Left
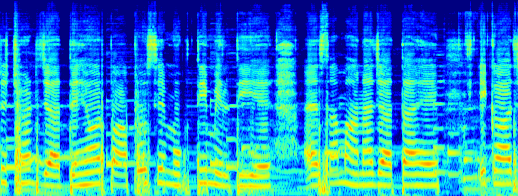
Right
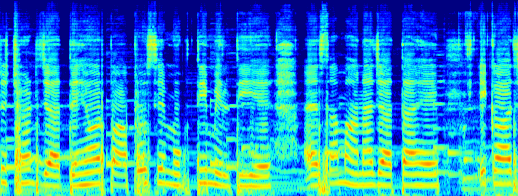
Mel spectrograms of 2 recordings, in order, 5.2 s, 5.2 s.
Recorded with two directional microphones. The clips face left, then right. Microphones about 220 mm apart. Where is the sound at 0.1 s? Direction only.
50° right (ahead or behind).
